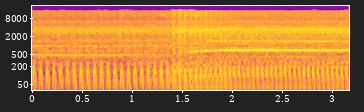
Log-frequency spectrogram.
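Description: A Walker riding lawn mower's engine idles with a steady pulsing chug, then is revved up partway through into a higher, smoother drone that holds close and loud.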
